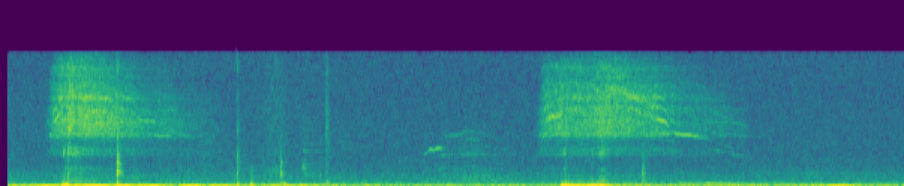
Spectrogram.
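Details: A Shiba Inu asleep with a microphone set before it: two long, airy breaths about five seconds apart, each with a soft low snore-like rumble underneath, over steady low background hum.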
